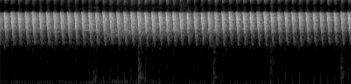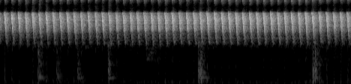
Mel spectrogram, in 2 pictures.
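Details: Cigun bird lure for coaxing other birds to sing: a long, unbroken trill of bright high chirps repeated quickly and very regularly, scattered faint tapping sounds behind it.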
